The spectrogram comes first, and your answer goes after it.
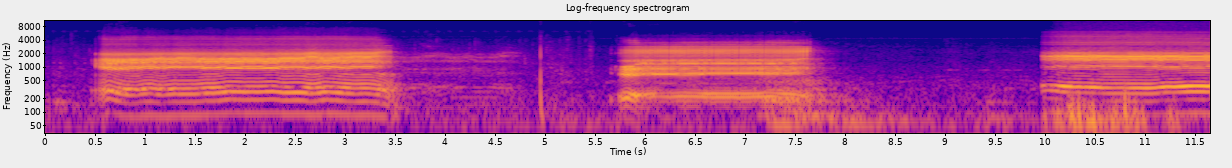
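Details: Three loud moos from a village buffalo, each two to three seconds long and strongly harmonic, separated by quiet gaps with a faint click between the first two.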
